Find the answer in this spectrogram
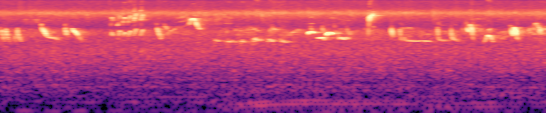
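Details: Black-capped white-eye in heavy rain giving scattered high chirps and short downslurred whistles, irregularly spaced, under a steady wash of rain noise.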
